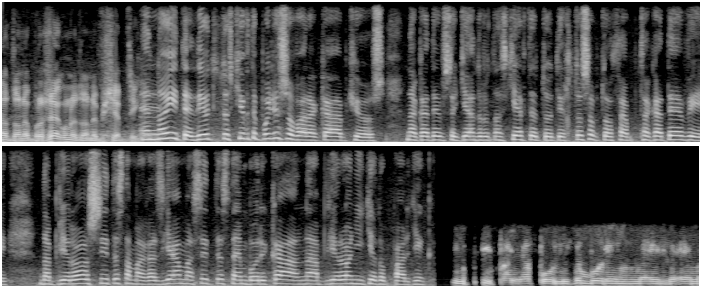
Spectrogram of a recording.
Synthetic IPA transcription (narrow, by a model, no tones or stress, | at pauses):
ɐt̪o̞nepɾose̞xunɐt̪onepi̥scep̚t̪ḭe̞no̞it̪e̞ðio̞t̪it̪o̞sce̞ft̪t̪e̞po̞ʎiso̞vɐɾɐkɐpço̞s | nɐkɐt̪evist̪o̞ce̞nd̪ɾoot̪ɐnsce̞ft̪e̞t̪eo̞t̪iext̪o̞sɐpt̪oθɐθɐkɐt̪e̞vinɐpʎiɾo̞siit̪e̞st̪ɐmɐɣɐzʝɐmɐsit̪e̞st̪ɐe̞mbo̞ɾikɐnɐpliɾo̞ɲice̞t̪o̞pɐɾciŋɡiipɐʎɐpo̞liðe̞mbo̞ɾinɐineen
